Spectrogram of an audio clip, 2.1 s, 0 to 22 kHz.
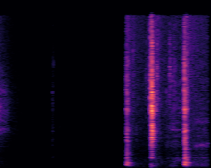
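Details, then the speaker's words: Ruston PB8 engine, first start after fitting a new big-end shell: four sharp hollow clacks of piston slap. The cylinder is too worn for the new piston, so the original matched piston will be reused. "The piston slap in there is unreal. Hear that? That's the piston going like that in the cylinder. So that piston, or that cylinder, is far too worn to accept that piston."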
